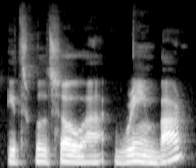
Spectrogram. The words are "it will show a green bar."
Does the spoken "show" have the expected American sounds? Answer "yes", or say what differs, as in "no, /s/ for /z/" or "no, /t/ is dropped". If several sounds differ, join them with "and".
no, /s/ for /ʃ/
